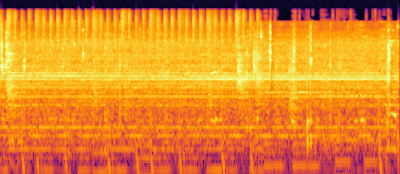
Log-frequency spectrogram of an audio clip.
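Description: A pipe wrench turns the seized crown nut off a heat-loosened water valve: repeated metal-on-metal scraping and clicks as the stuck thread gives. Under it runs a steady background hum.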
